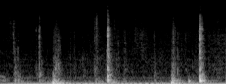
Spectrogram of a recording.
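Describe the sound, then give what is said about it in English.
Clunks and latch knocks as a covered pickup truck bed is opened at a farm, a few sharp thuds spaced irregularly over a low, steady background. “We get to the first farm, and Dr. Hoskett opens the covered truck bed, gathering up everything he needs for the procedure.”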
